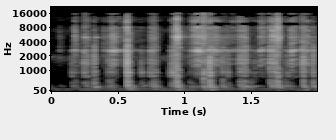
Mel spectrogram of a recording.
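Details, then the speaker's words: Loose hard object such as sunglasses rattling in a bare car cupholder of an SUV: quick irregular hard clatter, several taps a second, before a soft liner pad was fitted; loose item rattle. "컵홀더에 이 무슨 선글라스 같은 걸 얹어 놨다 그러면 딸그락 딸그락 딸그락 소리가 나기 쉬운데"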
